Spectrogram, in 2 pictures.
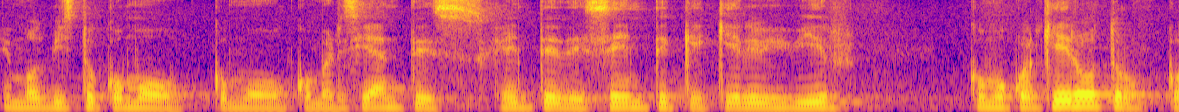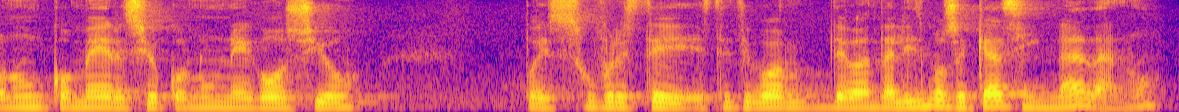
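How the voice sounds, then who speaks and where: Male guest, 60s, Mexican accent, very dark voice, conversational with frequent fillers. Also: mid-range voice, fairly even intonation, measured pace, slight background noise. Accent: Mexican Spanish. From Honduras. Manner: conversational, opinionated, many fillers like "este". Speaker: guest painter. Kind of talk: interview answers.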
